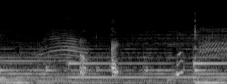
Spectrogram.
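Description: A white-pawed cat at a table meows a few times, rising and falling, as it pushes away a plate of salmon cake, over a steady tonal background.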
